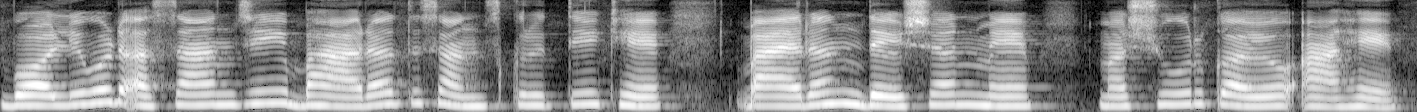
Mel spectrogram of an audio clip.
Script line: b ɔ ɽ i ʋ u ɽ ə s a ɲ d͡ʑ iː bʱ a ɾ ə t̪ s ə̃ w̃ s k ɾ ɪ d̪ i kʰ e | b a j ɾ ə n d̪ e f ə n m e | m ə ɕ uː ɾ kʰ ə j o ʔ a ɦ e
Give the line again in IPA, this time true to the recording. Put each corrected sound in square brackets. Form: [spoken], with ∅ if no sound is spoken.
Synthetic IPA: b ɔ [l] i ʋ u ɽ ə s a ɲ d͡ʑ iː bʱ a ɾ ə t̪ s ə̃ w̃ s k ɾ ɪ [t̪] i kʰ e | b a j ɾ ə n d̪ e [ɕ] ə n m e | m ə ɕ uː ɾ [k] ə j o ʔ a ɦ e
